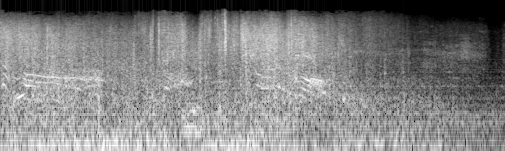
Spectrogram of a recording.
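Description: Fiery spell blasts and combat clashes burst and crackle.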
